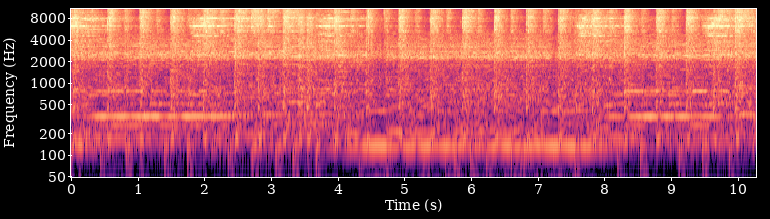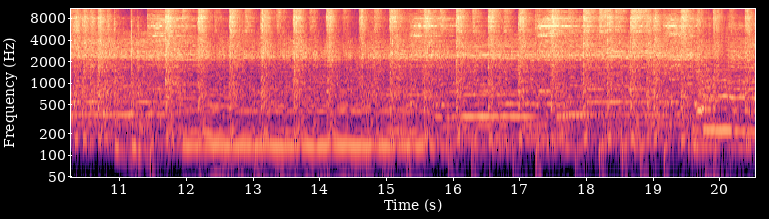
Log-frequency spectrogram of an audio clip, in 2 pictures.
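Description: Live rockabilly band playing loudly: a drum kit beating a fast, even rhythm under upright bass and electric guitar.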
